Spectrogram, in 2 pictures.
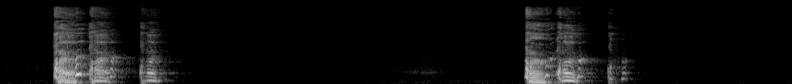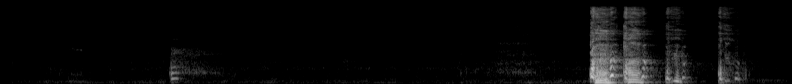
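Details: Painful morning cough: three bursts of deep, harsh, heavy coughing, each with two to four coughs, with quiet breaths between them.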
